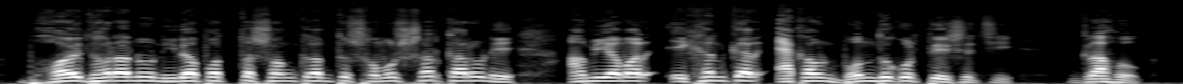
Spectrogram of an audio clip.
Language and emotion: Bengali, fearful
